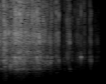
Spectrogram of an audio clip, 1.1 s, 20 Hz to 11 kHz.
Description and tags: PDLL - Short
Palo de lluvia single short sound
sounds recorded with an akg c3000 in my home studio.
palo, nature, akg, lluvia, water, shaker, rain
